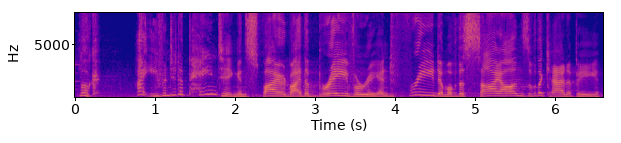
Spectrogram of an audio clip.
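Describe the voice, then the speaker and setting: A man's voice: high voice, big pitch swings, moderate pace, pushed and bright, in a large hall, soft background music, exaggerated voice. A man voicing a cheerful, cheeky male agent of a villainous order, mock-polite and teasing.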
